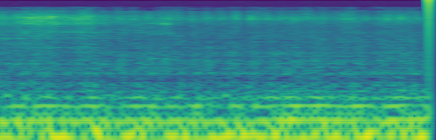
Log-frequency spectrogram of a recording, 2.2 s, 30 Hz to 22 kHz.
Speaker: it's cold idle's coming up afr what a machine so yeah cars running uh yeah it wasn't a bad cold start considering the e85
